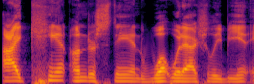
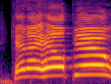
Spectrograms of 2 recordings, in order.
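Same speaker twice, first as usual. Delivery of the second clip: very high, very loud, taunting trash-talk tone; 10 dB louder than usual. Retelling a dugout bit after a batter took a strike: imitating Billy Burrill's trash talk. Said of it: "one of the greatest trash talkers".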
